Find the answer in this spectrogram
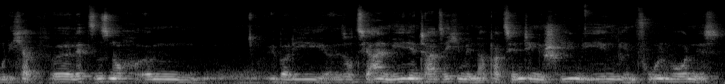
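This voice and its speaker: A man speaks at a fairly quick pace. Noticeable background noise and audible room echo come through. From Ruhr area, Germany. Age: 40s. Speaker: dentist. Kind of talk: casual interview. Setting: dental practice.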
